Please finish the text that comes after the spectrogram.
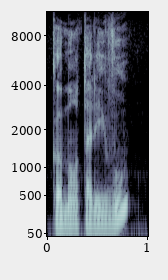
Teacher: it's a question, so raise a little bit your voice at the end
